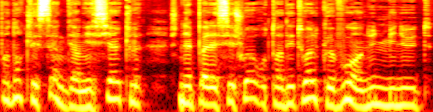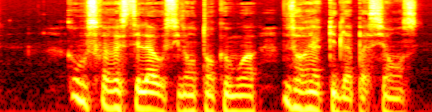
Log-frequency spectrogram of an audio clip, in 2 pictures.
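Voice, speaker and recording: Man doing a loud scheming giant, high booming voice, husky, dark-toned. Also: fairly quick. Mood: sly. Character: boastful sly male giant, loud.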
